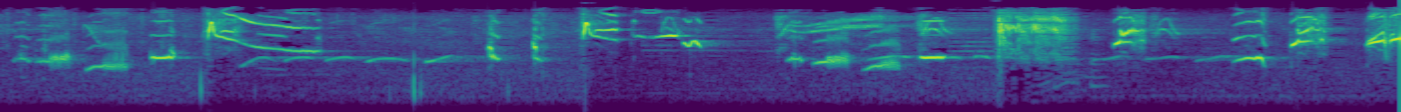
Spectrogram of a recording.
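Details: Kacer, an oriental magpie-robin, in fighter style: varied clear whistles, slurred double notes and sharp clicks in quick phrases, with a few short gaps.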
